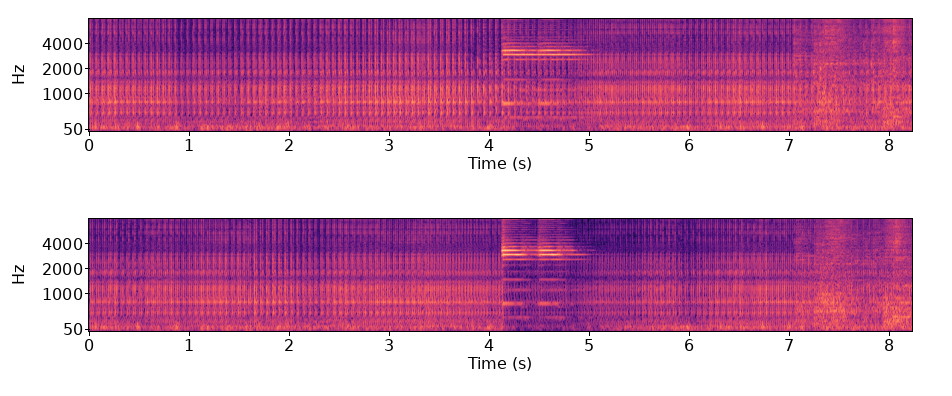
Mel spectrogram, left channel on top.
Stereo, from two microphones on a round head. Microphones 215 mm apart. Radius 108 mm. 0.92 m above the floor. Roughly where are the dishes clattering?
Left.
